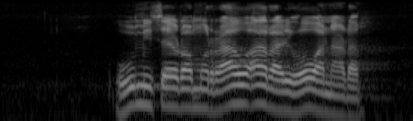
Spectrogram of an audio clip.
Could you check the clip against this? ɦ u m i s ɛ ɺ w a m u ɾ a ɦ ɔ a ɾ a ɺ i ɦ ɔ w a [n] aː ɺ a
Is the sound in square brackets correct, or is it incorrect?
correct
